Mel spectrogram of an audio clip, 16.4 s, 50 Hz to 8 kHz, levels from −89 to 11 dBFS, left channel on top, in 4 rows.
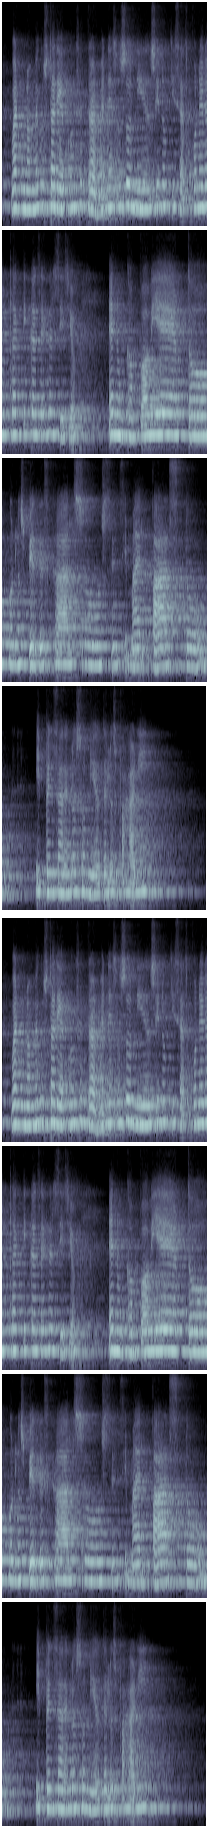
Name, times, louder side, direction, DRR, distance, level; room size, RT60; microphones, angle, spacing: voice 1, 0.2-5.6 6.2-12.3 13.0-15.2, equal, ahead, 3 dB, 0.4 m, -19 dB
9.1 x 4.4 x 3.8 m, 2.3 s
head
